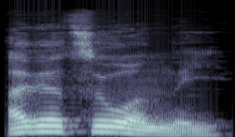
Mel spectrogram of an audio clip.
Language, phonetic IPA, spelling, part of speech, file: Russian, [ɐvʲɪət͡sɨˈonːɨj], авиационный, adjective, Ru-авиационный.ogg
- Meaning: aviation, aircraft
